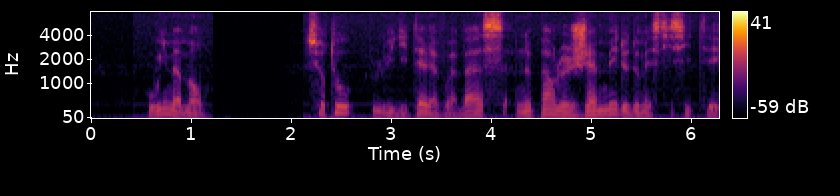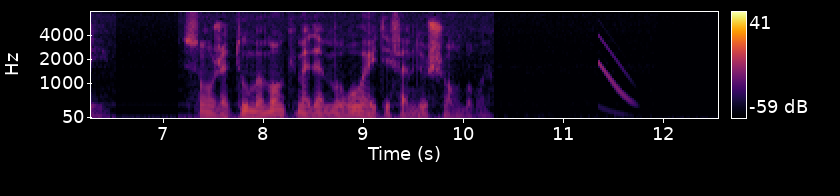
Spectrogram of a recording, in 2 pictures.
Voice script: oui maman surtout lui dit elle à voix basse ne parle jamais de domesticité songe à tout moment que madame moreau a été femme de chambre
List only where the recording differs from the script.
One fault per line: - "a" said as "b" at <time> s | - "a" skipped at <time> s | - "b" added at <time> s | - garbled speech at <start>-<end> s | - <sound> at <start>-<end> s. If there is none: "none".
- chirp at 11.3-11.8 s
